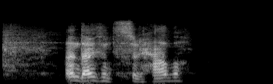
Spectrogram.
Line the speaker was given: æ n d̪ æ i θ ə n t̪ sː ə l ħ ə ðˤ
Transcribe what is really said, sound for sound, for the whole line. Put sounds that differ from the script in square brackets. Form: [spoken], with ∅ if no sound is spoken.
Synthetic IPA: æ n d̪ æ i θ ə n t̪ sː ə l ħ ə ðˤ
